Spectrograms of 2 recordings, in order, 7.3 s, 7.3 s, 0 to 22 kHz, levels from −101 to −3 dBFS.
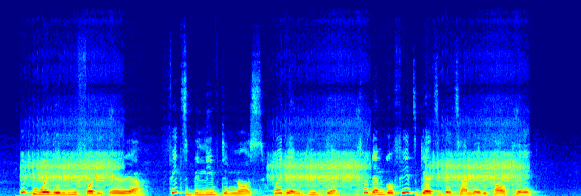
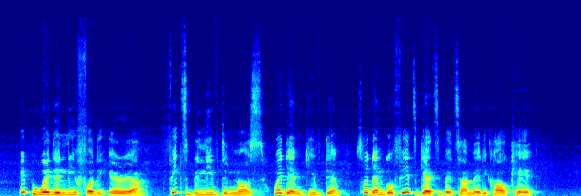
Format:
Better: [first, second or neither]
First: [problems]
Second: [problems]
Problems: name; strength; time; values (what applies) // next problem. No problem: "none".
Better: second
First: background sound (Wood); 14 dB below the speech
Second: none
